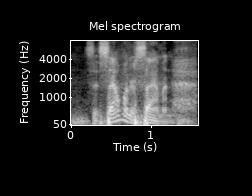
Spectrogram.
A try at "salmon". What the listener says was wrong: You don't pronounce the L. It's incorrect. Salmon.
